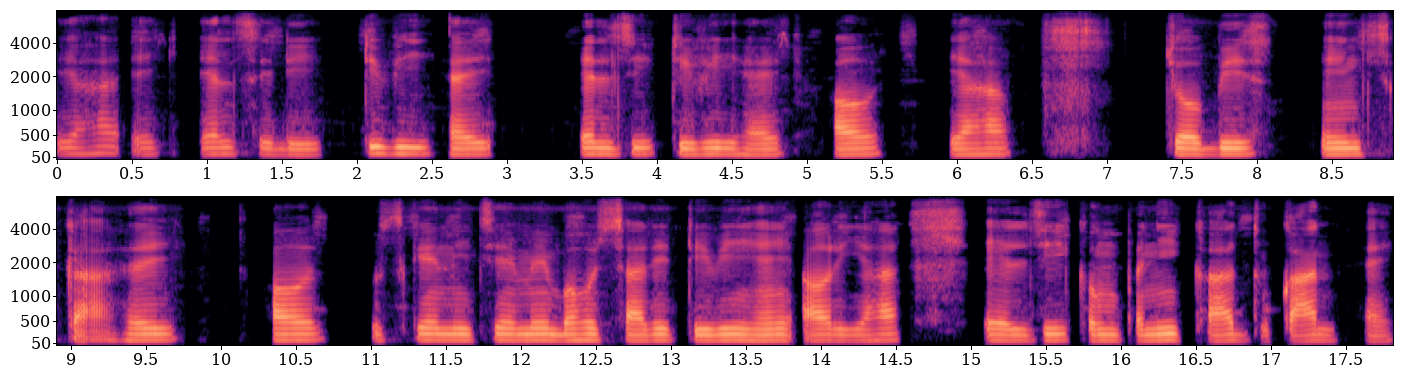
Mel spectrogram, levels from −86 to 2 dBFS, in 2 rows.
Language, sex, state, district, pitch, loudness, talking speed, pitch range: Hindi, male, Jharkhand, Sahebganj, 115 Hz, -20 LUFS, 100 wpm, 115-120 Hz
